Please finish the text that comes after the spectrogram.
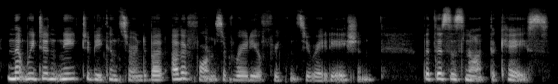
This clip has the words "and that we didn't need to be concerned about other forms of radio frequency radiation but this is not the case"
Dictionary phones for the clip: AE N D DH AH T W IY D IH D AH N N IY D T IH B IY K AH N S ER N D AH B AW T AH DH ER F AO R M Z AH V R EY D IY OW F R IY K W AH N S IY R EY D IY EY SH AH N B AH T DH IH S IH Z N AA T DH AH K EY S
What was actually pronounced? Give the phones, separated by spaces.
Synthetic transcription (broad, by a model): N DH AH T W IY D IH D N N IY D T IH B IY K AH N S ER N D AH B AW T AH DH ER F AO R M Z AH V R EY D IY OW F R IY K W AH N S IY R EY D IY EY SH AH N B AH T DH IH S IH Z N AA T DH AH K EY S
